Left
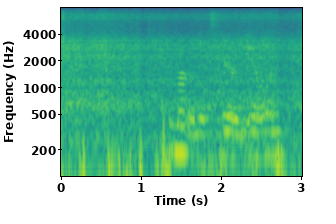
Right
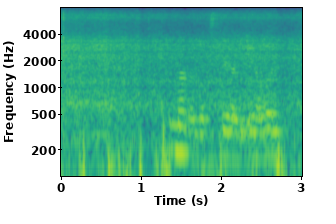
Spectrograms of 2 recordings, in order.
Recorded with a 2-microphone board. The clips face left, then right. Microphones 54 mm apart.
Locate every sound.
1.3 s a woman speaking: 5° left (ahead or behind), 2 m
